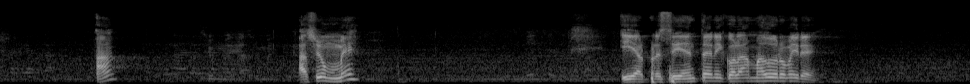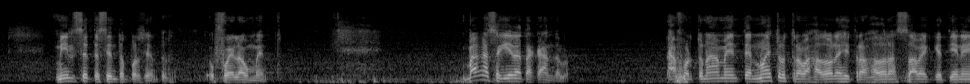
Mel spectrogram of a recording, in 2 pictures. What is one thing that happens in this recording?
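A middle-aged man speaks forcefully into a microphone, in bursts with pauses.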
